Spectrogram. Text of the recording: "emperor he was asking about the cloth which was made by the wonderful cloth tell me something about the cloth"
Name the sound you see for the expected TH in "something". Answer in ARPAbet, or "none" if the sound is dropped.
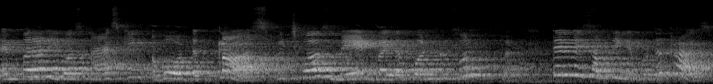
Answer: T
